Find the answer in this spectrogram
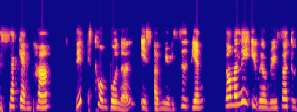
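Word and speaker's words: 女: is f last is the pronunciation of new will be like uh you try to say me but you Curve Your lipes when you say and then you Curve Your Lips okay so you may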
